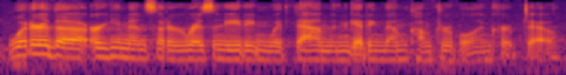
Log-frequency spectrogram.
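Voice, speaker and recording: Low-voiced woman moderating a panel. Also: steady tone, fast, slight background noise. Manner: conversational, question-asking. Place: large conference hall stage. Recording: long hall reverb, faint ambience.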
